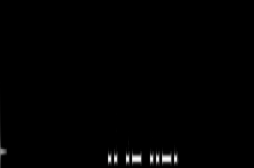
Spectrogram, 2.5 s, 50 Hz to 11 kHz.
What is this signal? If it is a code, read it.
Morse code, heard as a keyed tone, about 40 wpm, 700 Hz. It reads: IAF
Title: USA Call Sign Postfixes - 3 Letters 40wpm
